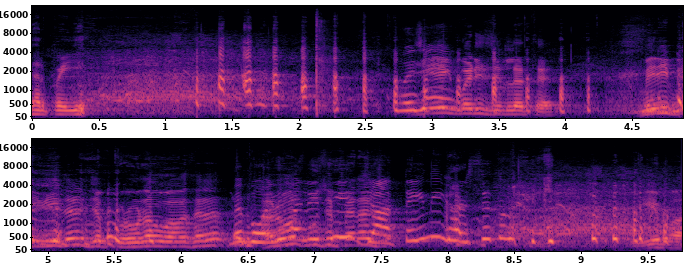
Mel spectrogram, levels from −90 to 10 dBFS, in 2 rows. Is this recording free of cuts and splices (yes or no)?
yes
